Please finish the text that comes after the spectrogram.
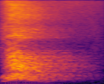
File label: drum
